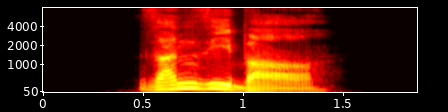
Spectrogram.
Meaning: Zanzibar
- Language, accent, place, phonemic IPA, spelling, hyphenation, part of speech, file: German, Germany, Berlin, /ˈzanzibaːɐ̯/, Sansibar, San‧si‧bar, proper noun, De-Sansibar.ogg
